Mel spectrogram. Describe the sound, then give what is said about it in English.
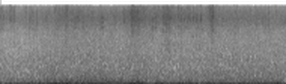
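Steady, loud wind buffeting outdoors on the Watery River, a constant low rumble with gusty swells and faint hiss above, blustery air rushing across the open water. No one speaks. “It's a little bit windy out here on the Watery River today.”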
